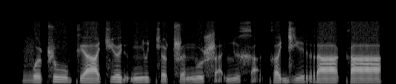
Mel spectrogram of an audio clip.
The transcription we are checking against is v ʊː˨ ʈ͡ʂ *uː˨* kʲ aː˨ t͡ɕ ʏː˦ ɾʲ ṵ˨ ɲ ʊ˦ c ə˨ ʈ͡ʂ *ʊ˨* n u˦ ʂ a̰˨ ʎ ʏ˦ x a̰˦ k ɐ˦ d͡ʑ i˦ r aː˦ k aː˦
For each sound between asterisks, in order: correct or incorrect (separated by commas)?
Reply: incorrect, incorrect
